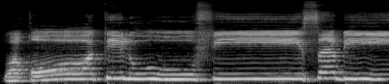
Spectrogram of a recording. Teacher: Next हमारे पास है लाम ऑफ अल्लाह, और इस लाम ऑफ अल्लाह से पहले हर्फ के नीचे है जेर। तो इस लाम ऑफ अल्लाह को बारीक पढ़ेंगे अपनी आवाज को नीचे गिरा कर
